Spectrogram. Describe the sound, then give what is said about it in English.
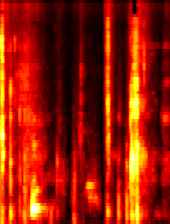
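Wet sipping and slurping of wine taken right into the microphone, a few short bursts spread over under two seconds, with small mouth clicks between them and no talking. “Sip it right into the mic,”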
